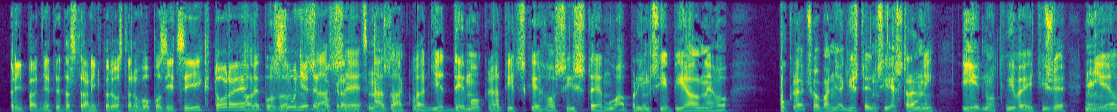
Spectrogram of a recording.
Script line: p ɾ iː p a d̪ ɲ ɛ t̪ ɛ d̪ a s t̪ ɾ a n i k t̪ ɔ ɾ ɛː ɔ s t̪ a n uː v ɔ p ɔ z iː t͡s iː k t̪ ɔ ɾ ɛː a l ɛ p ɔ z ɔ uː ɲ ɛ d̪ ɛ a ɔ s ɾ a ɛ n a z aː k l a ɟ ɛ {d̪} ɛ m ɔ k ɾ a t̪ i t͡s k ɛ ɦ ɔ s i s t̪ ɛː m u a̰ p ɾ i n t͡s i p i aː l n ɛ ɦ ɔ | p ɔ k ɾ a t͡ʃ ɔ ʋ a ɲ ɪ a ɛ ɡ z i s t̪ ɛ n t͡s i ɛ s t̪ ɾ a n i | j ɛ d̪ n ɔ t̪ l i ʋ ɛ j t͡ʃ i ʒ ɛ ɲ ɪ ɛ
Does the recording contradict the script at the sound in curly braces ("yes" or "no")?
no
